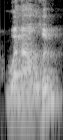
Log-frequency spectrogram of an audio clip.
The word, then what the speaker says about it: Wijnaldum: Wijnaldum, yeah.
